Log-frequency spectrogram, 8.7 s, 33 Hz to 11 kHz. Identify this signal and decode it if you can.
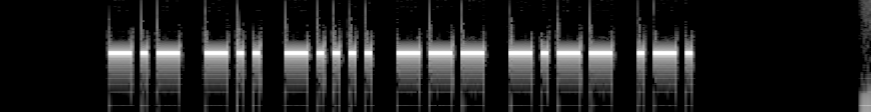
Morse code, heard as a keyed tone, about 15 wpm, 700 Hz. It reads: KD6OYR
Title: Speed Racing - USA 2x3 Call Signs 15wpm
